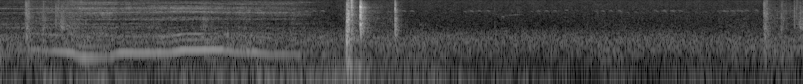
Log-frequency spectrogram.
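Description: A car trunk lid pops open.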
